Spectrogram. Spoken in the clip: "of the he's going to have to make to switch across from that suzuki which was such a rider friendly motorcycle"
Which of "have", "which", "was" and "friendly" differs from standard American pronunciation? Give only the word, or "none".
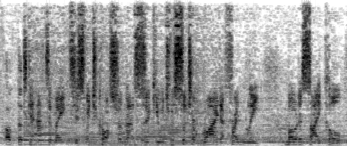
have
